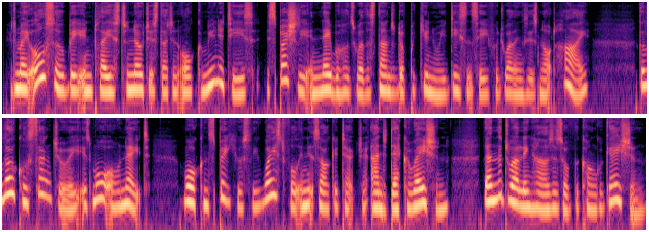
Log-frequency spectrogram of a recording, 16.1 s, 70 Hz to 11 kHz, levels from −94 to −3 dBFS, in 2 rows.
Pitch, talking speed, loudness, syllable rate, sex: 215 Hz, 175 wpm, -19 LUFS, 6.2 syllables/s, female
